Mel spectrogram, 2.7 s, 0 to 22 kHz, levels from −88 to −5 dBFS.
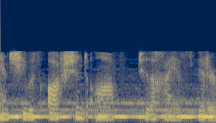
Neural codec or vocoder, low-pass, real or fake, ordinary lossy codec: none; 7.2 kHz; real; AAC, 16 kbps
